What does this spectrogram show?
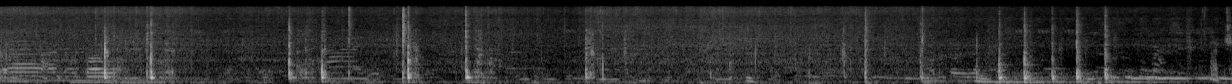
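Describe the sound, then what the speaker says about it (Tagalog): Halang-halang sautéing with garlic in a pan, a steady sizzle and frying hiss broken by repeated sharp clacks of a utensil stirring and scraping, with faint background voices. "Binisa na yan sa mga bawang."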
